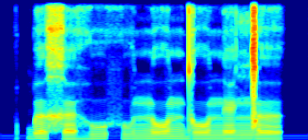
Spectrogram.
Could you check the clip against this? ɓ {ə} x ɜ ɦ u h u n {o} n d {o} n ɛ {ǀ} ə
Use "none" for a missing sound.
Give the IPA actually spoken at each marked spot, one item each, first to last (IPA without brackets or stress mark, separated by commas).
ə, o, o, ŋ͡ǀ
